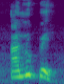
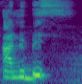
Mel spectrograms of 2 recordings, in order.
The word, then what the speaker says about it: Anoupé: Voilà, on l'appelle Anoupé ou bien Anubis. La forme hellénique prononcée, on dit Anubis. Mais c'est Anoupé.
